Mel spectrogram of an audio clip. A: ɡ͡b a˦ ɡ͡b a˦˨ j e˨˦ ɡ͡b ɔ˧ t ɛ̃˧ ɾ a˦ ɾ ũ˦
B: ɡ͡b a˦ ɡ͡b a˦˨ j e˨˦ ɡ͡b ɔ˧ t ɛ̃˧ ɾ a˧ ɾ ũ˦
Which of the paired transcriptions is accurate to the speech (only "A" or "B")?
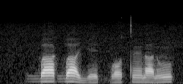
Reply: B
